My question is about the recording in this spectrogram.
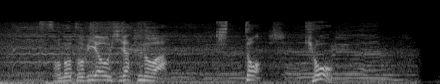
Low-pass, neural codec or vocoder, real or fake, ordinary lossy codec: none; none; real; none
